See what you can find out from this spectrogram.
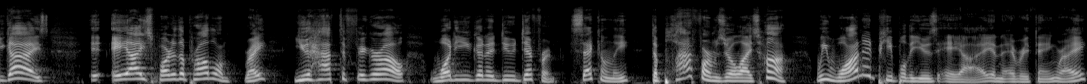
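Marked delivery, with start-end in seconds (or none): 0.0-5.6 high, raised, full yell. Speaker re-enacts what he tells creators whose views are dropping, retelling own yelling. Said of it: "That's why I'm yelling".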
